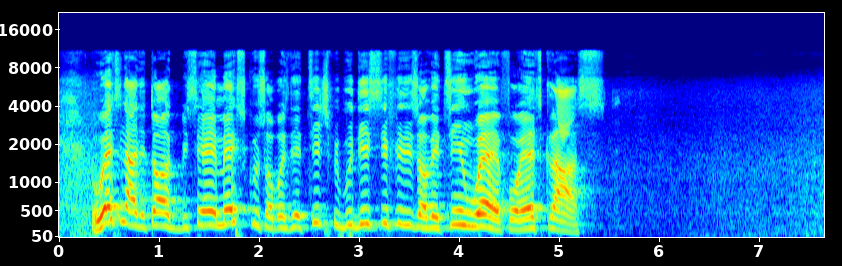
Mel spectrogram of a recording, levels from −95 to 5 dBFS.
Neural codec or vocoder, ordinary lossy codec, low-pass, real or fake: none; none; 10.8 kHz; real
